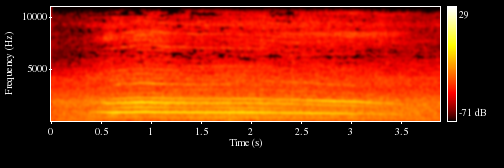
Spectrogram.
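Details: Cat yowling toward another cat, filmed on 3 Av 5785 from 6:01 to 6:04 summer time; a single steady, sustained moaning wail holding one pitch for about three seconds, then slowly fading, with low rumbling background noise.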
